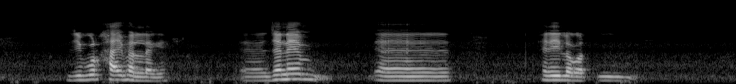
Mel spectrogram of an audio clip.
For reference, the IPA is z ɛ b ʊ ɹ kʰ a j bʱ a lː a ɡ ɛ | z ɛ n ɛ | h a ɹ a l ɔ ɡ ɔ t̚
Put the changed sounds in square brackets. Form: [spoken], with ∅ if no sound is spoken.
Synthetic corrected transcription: z [i] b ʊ ɹ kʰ a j bʱ a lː a ɡ ɛ | z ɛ n ɛ | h [e] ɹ [i] l ɔ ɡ ɔ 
